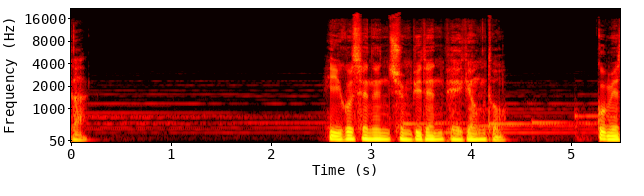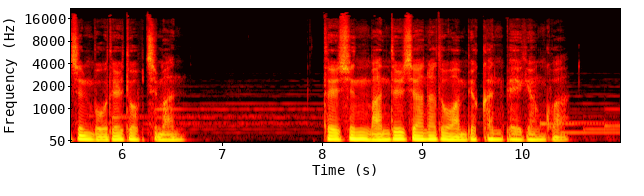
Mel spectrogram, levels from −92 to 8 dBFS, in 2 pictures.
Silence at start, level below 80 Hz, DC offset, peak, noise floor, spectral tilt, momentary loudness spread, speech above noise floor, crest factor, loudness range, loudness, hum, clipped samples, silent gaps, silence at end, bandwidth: 0 s; -34 dBFS; under 0.1%; -4 dBFS; -61 dBFS; -6 dB/octave; 13 LU; 41 dB; 18 dB; 3 LU; -22 LUFS; none; under 0.1%; none; 0 s; 18.5 kHz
